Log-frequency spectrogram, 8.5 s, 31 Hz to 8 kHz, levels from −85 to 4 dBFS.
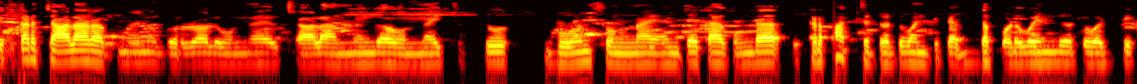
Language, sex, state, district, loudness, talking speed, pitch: Telugu, male, Andhra Pradesh, Srikakulam, -19 LUFS, 120 wpm, 125 Hz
